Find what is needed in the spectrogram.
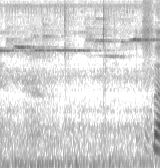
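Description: A high, thin, steady insect call, a single sustained note that steps up slightly in pitch near the end.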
